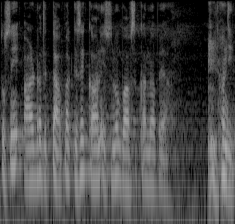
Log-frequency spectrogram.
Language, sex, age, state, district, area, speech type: Punjabi, male, 30-45, Punjab, Fatehgarh Sahib, rural, spontaneous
